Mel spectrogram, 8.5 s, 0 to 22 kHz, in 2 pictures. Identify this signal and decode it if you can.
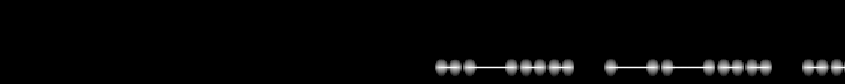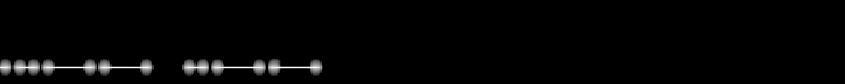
Morse code, heard as a keyed tone, about 17 wpm, 700 Hz. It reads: LZ3W
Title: DXCC-100 Call Signs - 4 Characters - Repeated 2x - 17wpm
